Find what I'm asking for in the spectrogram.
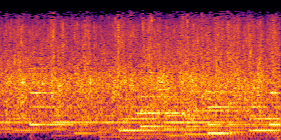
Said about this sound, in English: Why don't you clap your hands real big? Clap your hands real big.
